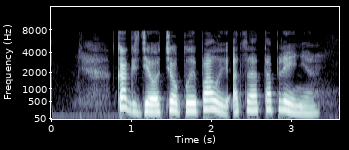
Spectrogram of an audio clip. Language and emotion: Russian, positive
